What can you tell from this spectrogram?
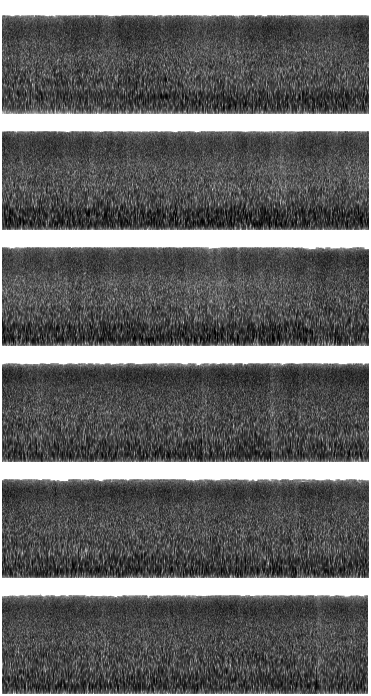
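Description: River in flood: fast, muddy floodwater rushing and churning, with a loud, steady noise of water. The water surges and sprays against the side of a bridge.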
